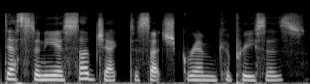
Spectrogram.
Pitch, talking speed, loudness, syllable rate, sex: 210 Hz, 135 wpm, -18 LUFS, 4.0 syllables/s, female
